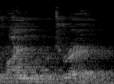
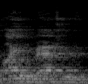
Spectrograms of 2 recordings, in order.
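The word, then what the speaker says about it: Bayou La Batre: And before we went to it, it was Bayou Betray. But when we learned that they pronounced it Bayou Battery, that's what we went with.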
